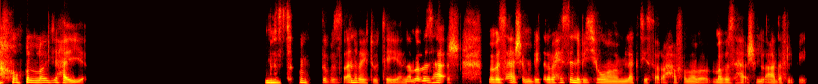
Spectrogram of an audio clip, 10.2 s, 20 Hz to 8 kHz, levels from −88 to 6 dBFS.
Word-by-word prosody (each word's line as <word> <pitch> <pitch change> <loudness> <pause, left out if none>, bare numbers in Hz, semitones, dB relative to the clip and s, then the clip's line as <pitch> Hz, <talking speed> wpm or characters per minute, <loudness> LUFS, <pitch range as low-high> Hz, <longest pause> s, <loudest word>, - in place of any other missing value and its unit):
آه 190 -3 +2
والله 180 -2 +4
دي 190 +1 -2
حقيقة. - - +3 2.2
بالضبط 165 +1 +1
بالض 165 -2 -7
أنا 190 0 +2
بيتوتية، 140 -2 -3
أنا 140 0 -4
ما 175 +3 +3
بازهقش، 180 +2 +3 0.4
ما 155 - +3
بازهقش 160 +4 +5
من 155 - -3
البيت، 150 +2 -3
أنا 155 - +2
باحس 190 +6 -1
إن 190 -5 +6
بيتي 160 +1 -3
هو 155 - +2
مملكتي 135 +1 -2
صراحة، - - -6
فما 140 -1 -5
ب 145 - -5
ما 150 - +1
بازهقش 145 -1 -2
من - - -5
القعدة - - -2
في - - -12
البيت. - - -16
160 Hz, 175 wpm, -24 LUFS, 145-180 Hz, 2.2 s, إن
